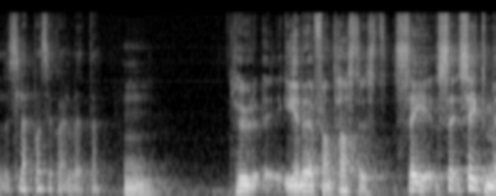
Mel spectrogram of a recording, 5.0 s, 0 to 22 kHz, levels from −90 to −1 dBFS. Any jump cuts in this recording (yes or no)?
no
